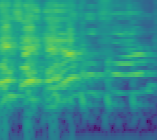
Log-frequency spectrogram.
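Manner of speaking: high, loud laughing question; laughing disbelief. Real, not acted. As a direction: squeal it out through laughter.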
